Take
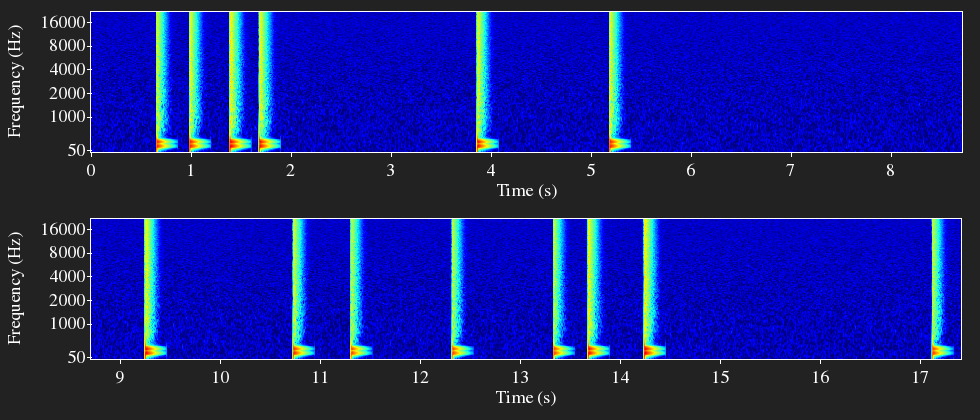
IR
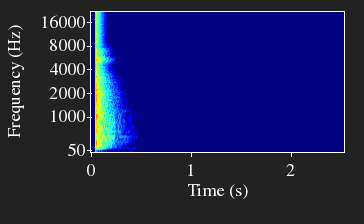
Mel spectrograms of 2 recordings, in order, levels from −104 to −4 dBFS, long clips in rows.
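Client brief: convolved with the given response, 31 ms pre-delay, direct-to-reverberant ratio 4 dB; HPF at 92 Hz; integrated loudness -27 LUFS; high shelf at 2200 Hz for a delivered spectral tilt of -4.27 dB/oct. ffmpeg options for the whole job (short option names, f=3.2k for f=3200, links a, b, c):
-filter_complex "[0:a]highpass=92,highshelf=f=2.2k:g=-3.5,asplit=2[a][b];[1:a]atrim=start_sample=2205,adelay=31[c];[b][c]afir=irnorm=-1:irlink=0,volume=-22.5dB[d];[a][d]amix=inputs=2:normalize=0,volume=-0.5dB"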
